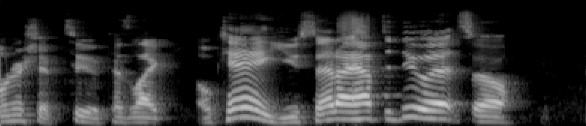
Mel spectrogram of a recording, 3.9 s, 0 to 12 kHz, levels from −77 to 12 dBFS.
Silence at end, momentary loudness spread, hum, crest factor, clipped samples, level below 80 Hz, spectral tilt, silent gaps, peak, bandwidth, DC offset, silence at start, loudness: 0.5 s; 14 LU; none; 16 dB; under 0.1%; -70 dBFS; -4 dB/octave; none; 0 dBFS; 8.8 kHz; under 0.1%; 0 s; -15 LUFS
